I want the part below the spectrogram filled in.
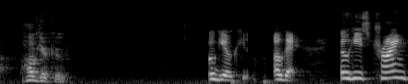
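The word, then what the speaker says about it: Hōgyoku: Hogyoku.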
